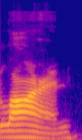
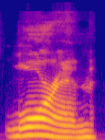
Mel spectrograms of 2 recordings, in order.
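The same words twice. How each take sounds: First: The name is said with a Boston accent. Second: The name is said the way most people say it.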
